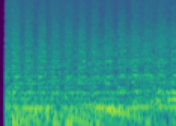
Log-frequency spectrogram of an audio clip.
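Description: Loud channel intro music: a dense hissing wash that pulses several times a second over a steady low drone, starting abruptly at the top.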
